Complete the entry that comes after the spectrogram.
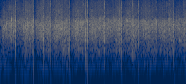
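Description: An audience claps steadily for the creator of Guardiões do Litoral, a volunteer movement that cleans beaches. The applause is a dense, sustained patter of many hands with scattered sharper claps, at an even loudness throughout and with no voices.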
